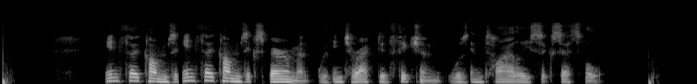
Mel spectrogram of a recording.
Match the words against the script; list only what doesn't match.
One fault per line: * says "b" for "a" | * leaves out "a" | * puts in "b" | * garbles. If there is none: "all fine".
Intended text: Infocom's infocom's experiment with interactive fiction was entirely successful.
all fine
